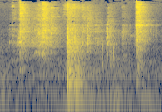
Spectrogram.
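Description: Metal cutlery scraping and clinking on an empty ceramic plate as it is handled, with one sharp clack about a second in.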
